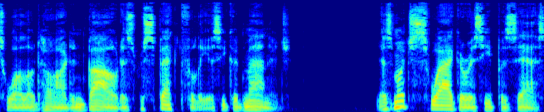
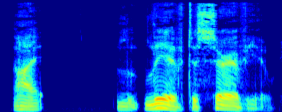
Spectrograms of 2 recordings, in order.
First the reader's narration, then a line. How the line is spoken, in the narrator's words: he stammered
